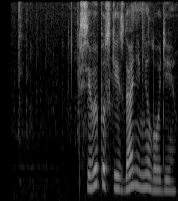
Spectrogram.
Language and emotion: Russian, neutral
